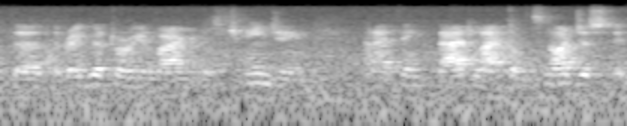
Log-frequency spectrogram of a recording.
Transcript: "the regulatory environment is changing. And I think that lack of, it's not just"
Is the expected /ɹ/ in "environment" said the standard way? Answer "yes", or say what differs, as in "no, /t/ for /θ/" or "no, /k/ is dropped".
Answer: yes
